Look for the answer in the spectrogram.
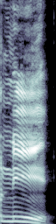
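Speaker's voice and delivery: नी with a long held ee; drawn-out vowel. Shown as a demonstration. Teacher models ना with बड़ी ई, नी drawn out long. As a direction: stretch the ई in नी. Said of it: "जिस तरीके से मैं खींच खींच के पढ़ रहा हूँ".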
